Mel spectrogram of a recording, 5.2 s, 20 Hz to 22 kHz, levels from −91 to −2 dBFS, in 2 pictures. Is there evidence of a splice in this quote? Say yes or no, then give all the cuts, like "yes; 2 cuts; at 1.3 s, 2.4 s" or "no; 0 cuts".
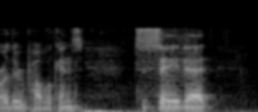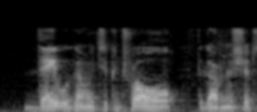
no; 0 cuts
